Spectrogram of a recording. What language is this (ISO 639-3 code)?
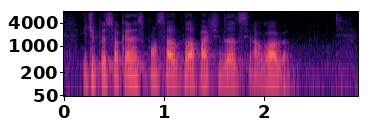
por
